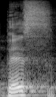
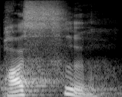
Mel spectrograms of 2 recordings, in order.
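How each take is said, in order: First: The name is said with an 'eh' vowel. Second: The name is said with an 'ah' vowel. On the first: "발음이 베스라고 하는 게 맞겠죠?" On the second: "바스인데"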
